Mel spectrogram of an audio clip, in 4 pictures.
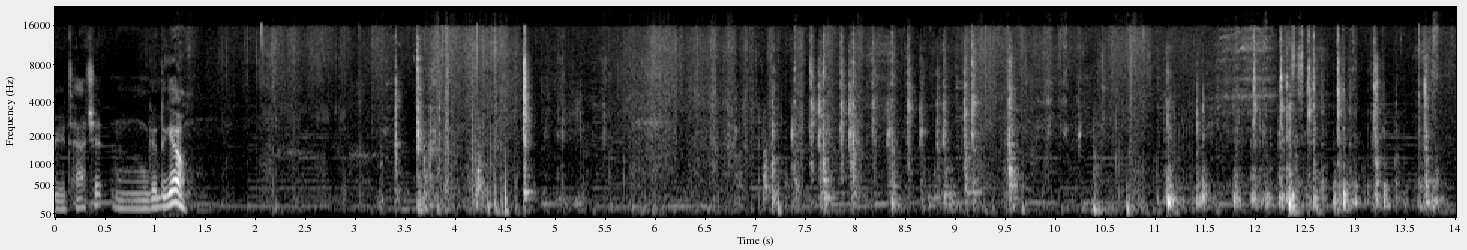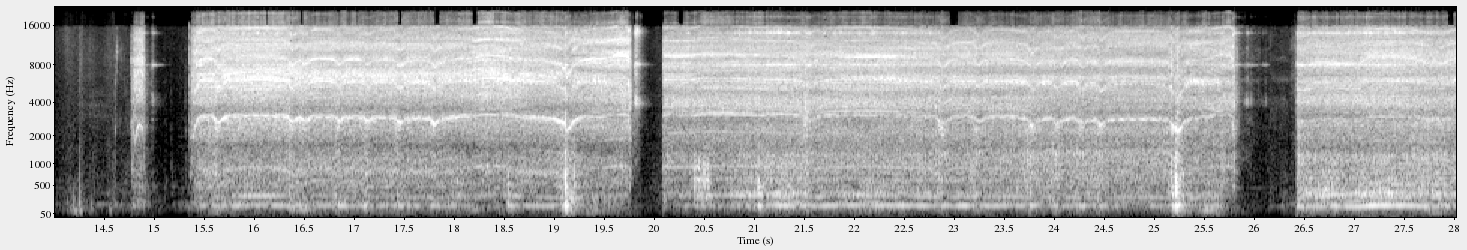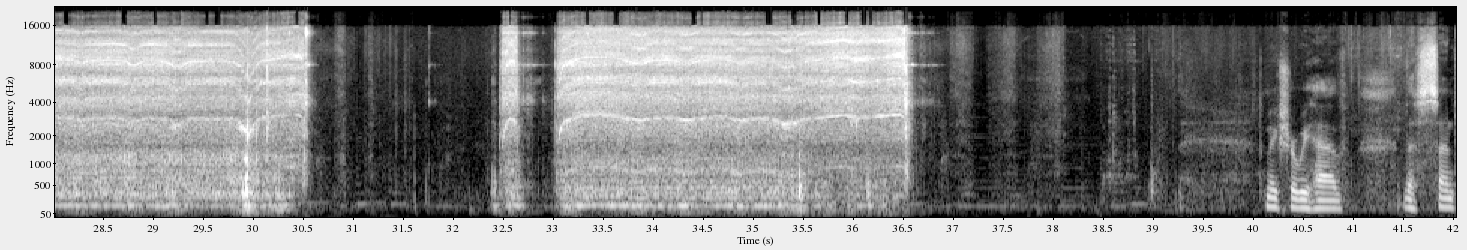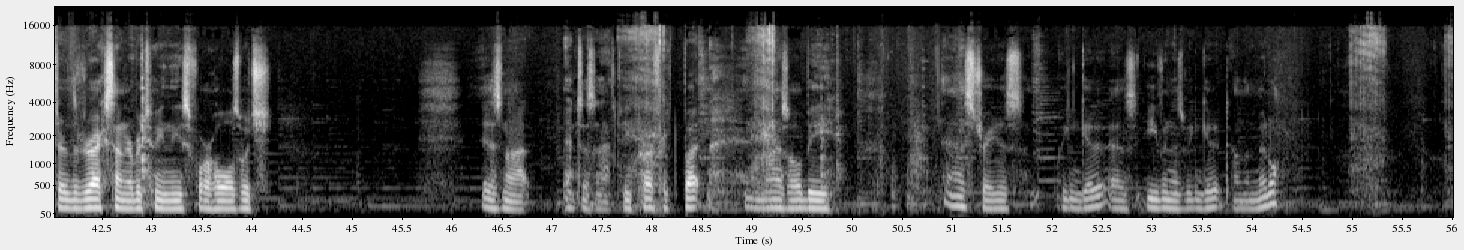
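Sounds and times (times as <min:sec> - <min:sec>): handling noises and clicks: 0:06.7 - 0:15.3
power drill boring into wood: 0:14.8 - 0:30.6, 0:32.4 - 0:36.8.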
